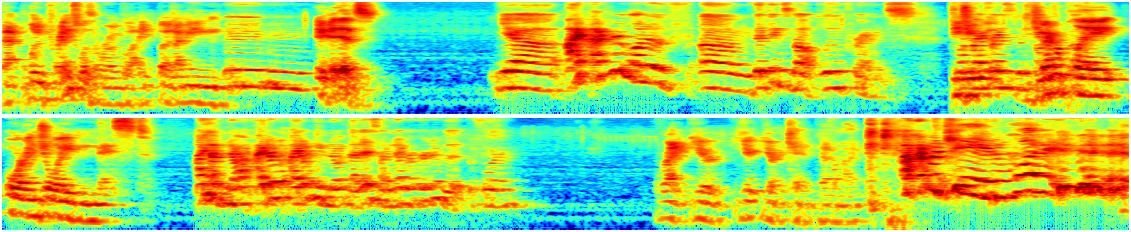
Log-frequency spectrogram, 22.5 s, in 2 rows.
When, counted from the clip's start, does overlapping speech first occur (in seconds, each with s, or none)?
9.5 s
